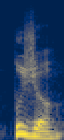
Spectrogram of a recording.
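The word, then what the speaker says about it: Peugeot: pijet pijet pijet iya bukan kan bukan Pujo bacanya Pujo Pujo Anjing keren akhirnya Gua selama ini gua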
